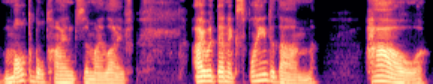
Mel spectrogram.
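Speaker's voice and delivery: usual speaking voice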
